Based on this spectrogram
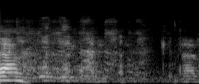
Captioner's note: audience laughing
